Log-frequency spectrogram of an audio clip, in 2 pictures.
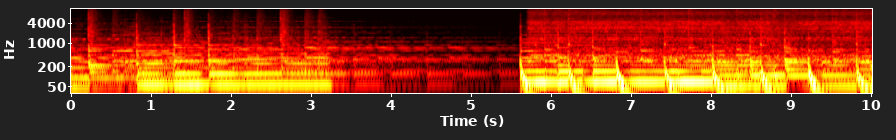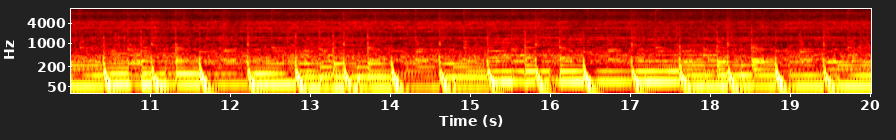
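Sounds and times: shop vacuum running: 5.6s - 20.0s.

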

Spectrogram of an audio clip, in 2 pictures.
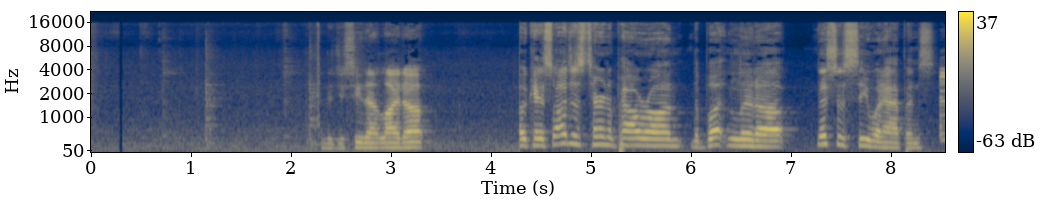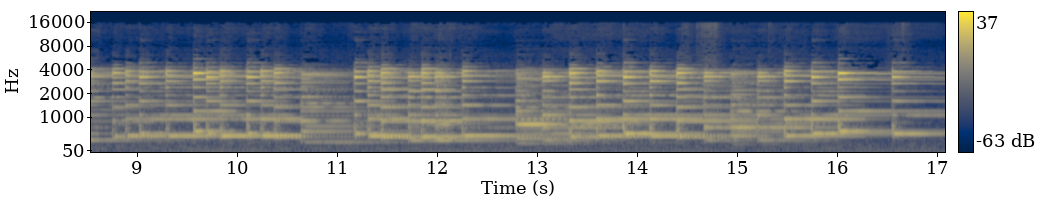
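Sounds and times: electronic doorbell chime melody: 8.5s - 17.0s.

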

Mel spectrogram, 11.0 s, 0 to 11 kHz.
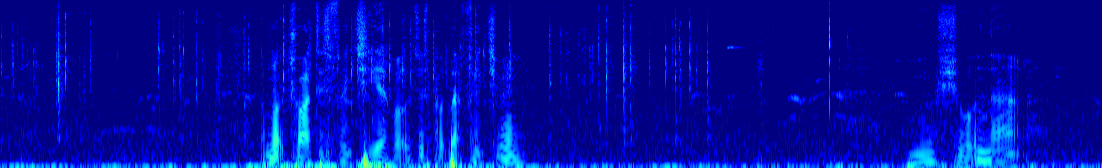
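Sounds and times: faint keyboard typing: 0.0s - 8.6s.

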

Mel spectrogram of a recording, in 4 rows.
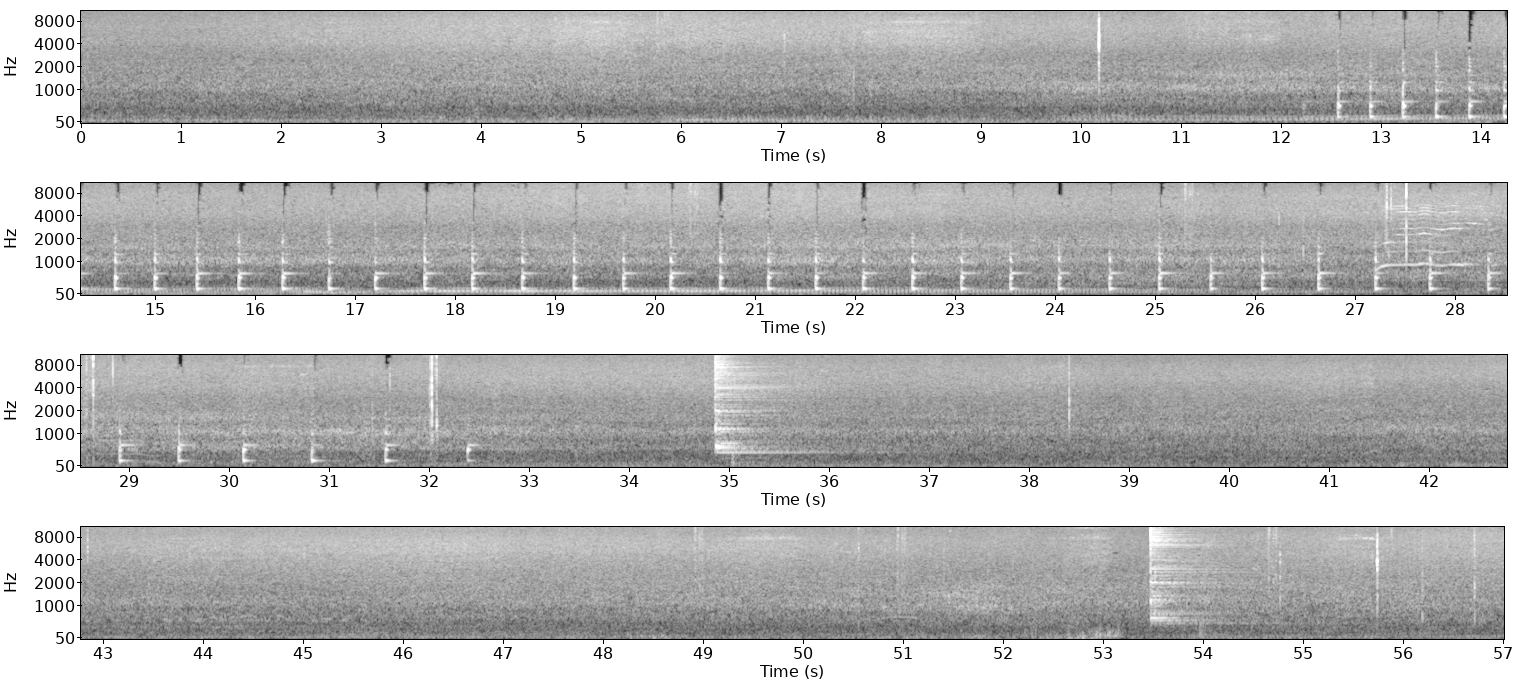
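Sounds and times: pitched hollow knocking: 12.2s - 31.8s, 32.4s - 32.6s, 34.9s - 37.1s, 53.5s - 55.3s
ringing strike with clear tone: 12.2s - 31.8s, 32.4s - 32.7s, 34.9s - 37.5s, 53.5s - 56.1s.

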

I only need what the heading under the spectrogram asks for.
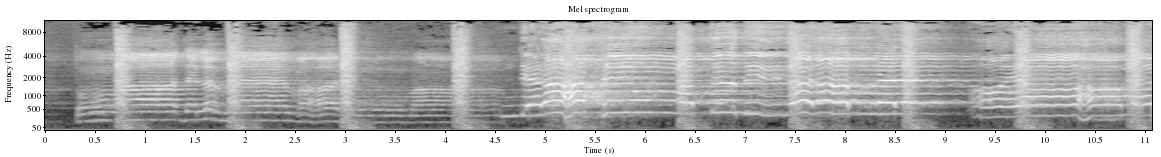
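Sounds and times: hands striking chests: 4.1s - 4.5s.

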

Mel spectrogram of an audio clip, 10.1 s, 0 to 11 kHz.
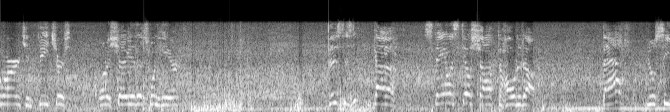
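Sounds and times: wind buffeting microphone: 0.9s - 9.8s.

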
